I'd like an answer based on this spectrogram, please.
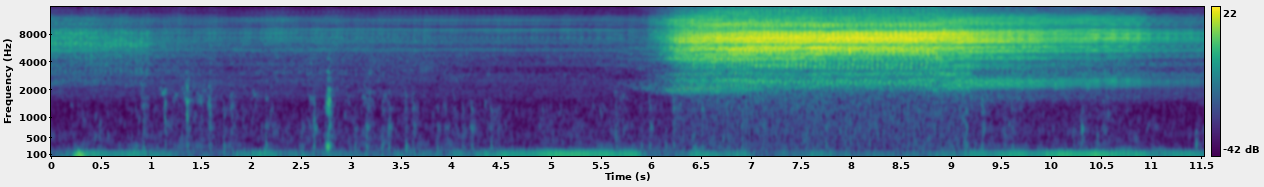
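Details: A cicada singing close by: quiet background with faint ticks for six seconds, then a sudden loud, shrill buzzing drone rises and runs for about five seconds, easing slightly toward the end.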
